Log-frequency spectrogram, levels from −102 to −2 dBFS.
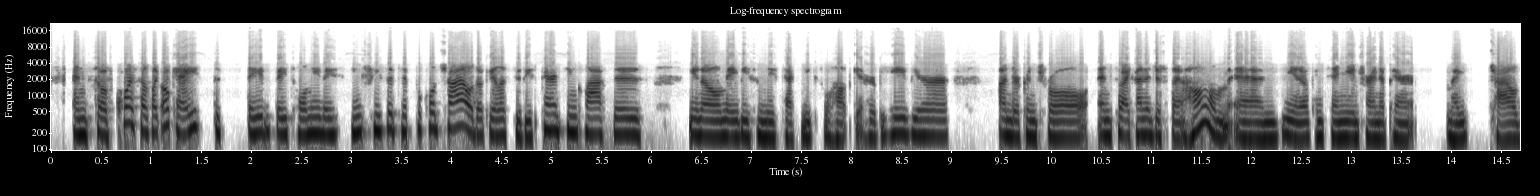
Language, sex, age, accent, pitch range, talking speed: English, female, 30-49, American, 165-195 Hz, 225 wpm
